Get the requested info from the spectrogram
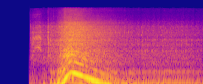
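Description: A single engine rev starting about half a second in. The pitch climbs for under a second, then falls back over the next second while the sound slowly fades.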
